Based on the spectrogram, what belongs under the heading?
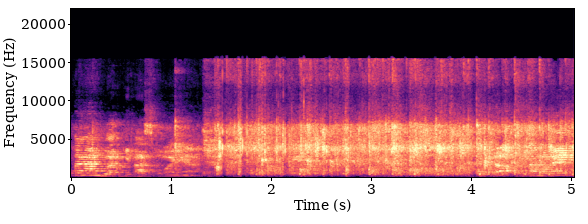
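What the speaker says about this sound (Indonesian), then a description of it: "Tepuk tangan buat kita semuanya." A primary school class claps their hands in a quick, dense burst of applause following a teacher's voice, the clapping continuing steadily and close for several seconds.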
